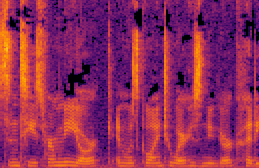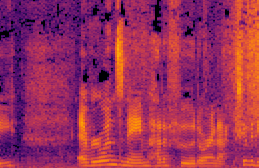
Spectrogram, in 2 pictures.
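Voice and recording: Someone reads aloud, using a natural voice.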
